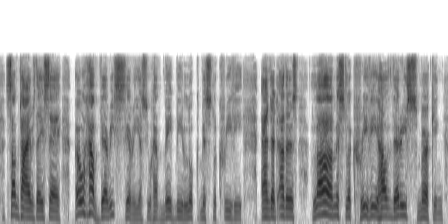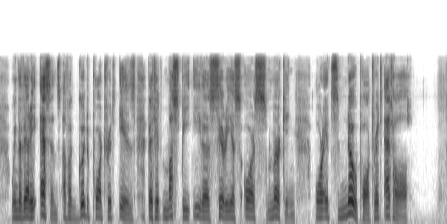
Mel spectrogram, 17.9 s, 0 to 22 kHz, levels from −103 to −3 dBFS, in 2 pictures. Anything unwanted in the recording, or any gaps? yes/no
no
